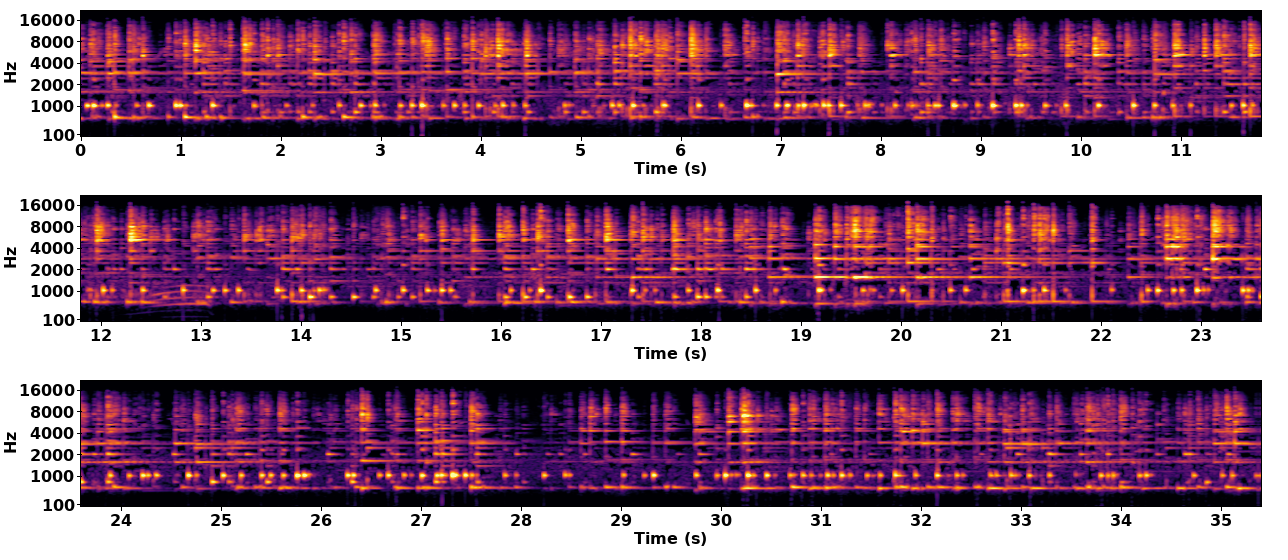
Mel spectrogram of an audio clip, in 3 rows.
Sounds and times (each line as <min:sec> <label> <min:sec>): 0:00.0 cowbells 0:35.4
